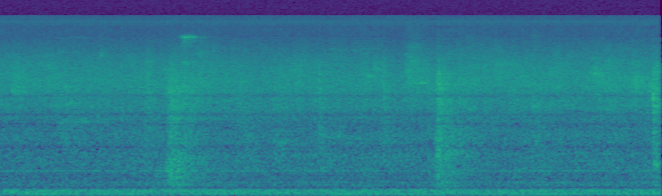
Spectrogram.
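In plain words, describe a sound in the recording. A man walks with soft footsteps in a large, echoing hall.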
